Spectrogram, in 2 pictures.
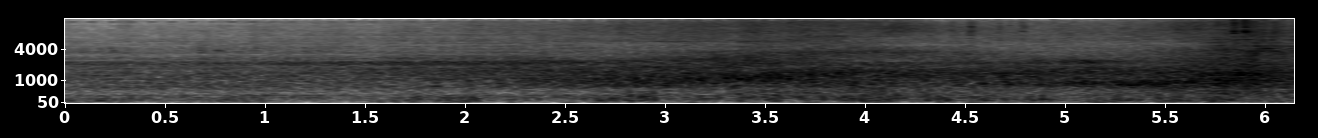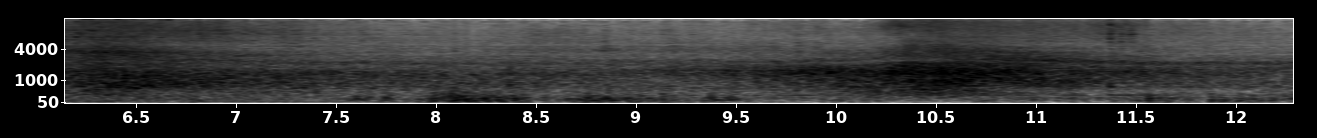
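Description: A coal train's cars rolling past, their steel wheels running on the rails with a steady rumble. The noise swells about halfway through and again near the end.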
